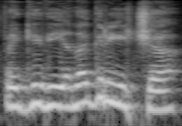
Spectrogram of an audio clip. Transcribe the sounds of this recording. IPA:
ˈtɐɪɡʲɪ ʋʲiɛˈnɐ ˈɡrʲiːt͡ʃʲɛ

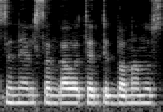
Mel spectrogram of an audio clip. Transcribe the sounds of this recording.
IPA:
sʲɛˈnʲæːlʲɪs ɐn ˈɡɑːlˠɐ tʲɛn tʲɪk bɐˈnɑːnʊs

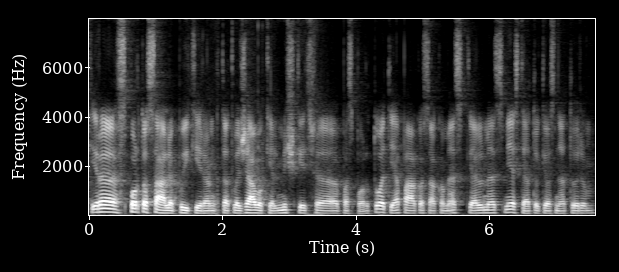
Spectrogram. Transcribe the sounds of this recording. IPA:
iːˈrɐ ˈspoːrtoː ˈsɑːlʲeː ˈpʊɪkʲɛɪ iːrʲɛŋkˈtɐ ɐtʋɐˈʒʲæːʋoː kʲɛlʲˈmʲɪʃʲkʲɛɪ ˈt͡ʃʲɛ pɐspoːrˈtuɔt ɪ ɐˈpɑːkoː ˈsɑːkoː ˈmʲɛs ˈkʲɛlʲmʲeːs mʲiɛˈsʲtʲɛ toːˈkʲoːs nʲɛˈtʊrʲɪm

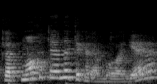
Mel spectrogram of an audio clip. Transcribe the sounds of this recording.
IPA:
ˈkɑːp ˈmuɔkʲiːtuɔjɛ ˈɑːˌnɐ ˈtʲeːkˌrɑː ˈboːʋɐ ˈɡʲæːˌrɐ

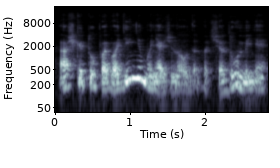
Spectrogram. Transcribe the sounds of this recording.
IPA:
ˈɐʃ kʲɪˈtuː pɐʋɐˈdʲiːnʲɪmʊ nʲɛʒʲɪˈnɐʊ dɐˈbɐ ˈt͡ʃʲɛ ˈduːmʲɪnʲeː

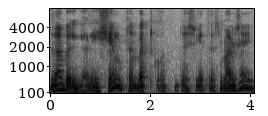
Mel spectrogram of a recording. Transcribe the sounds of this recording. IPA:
lˠɐˈbɐɪ ɡʲɛˈrɐɪ ˈʃʲɪlˠtɐ bʲɛt ˈkoː toːs ˈʋʲiɛtoːs mɐˈʒɐɪ

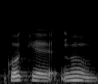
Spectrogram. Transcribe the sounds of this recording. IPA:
ˈkuɔˌkʲeː ˈnʊ

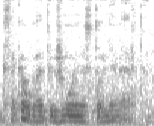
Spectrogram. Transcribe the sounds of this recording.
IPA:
sɐˈkɐʊ ˈɡɐlˠ tʲɪk ˈʒmoːnʲɛs ˈtoː nʲɛˈʋʲærʲtʲɪnɐ

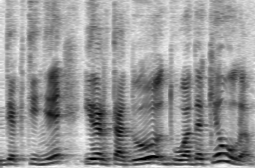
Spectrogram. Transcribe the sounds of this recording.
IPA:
dʲɛktʲɪˈnʲɪ ɪr tɐˈdʊ ˈduɔdɐ ˈkʲɛʊlˠɘm

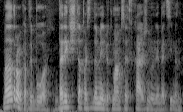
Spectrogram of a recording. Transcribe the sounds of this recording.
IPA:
ˈmɐnʲ ɐtˈroːt kɐt tɐɪp ˈbuːʋɐ dɐ ˈrʲɛɪkʲ ˈʃʲiːtɐ pɐsʲɪdoːˈmʲeːtʲ bʲɛt ˈmɐm sɐˈkʲɪs ˈkɑː ɐʃ ˈʒʲɪnɐʊ nʲɛbʲɛɐtʲˈsʲiːmʲɛn

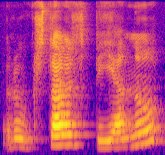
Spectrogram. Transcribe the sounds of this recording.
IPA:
ruːkʃˈtɐʊs ˈpʲiɛnoː

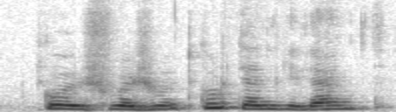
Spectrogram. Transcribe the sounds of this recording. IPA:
ˈkʊr ɪʃʋɐˈʒʲuɔtʲ ˈkʊr ˈtʲɛn ɡʲɪˈʋʲɛnʲtʲ

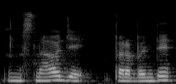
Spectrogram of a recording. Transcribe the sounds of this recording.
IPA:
nʊˈsnɐʊdʲɪ prɐbʊnʲˈdʲɪ

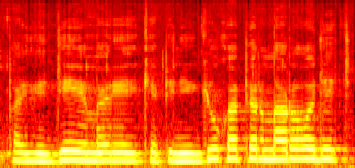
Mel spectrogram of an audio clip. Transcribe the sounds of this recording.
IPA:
pɐjʊˈdʲeːjɪmɐ ˈrʲɛɪkʲɛ pʲɪnʲɪˈɡʲuːkɐ pʲɪrˈmɐ ˈroːdʲiːtʲ

